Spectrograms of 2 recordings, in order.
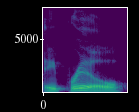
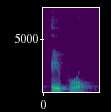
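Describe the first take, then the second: First: The last syllable has a clear 'ill' vowel. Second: The last syllable has a relaxed 'ol' vowel. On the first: The speaker calls it wrong. "we do not say ill" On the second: The speaker calls it right. "We say ol"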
